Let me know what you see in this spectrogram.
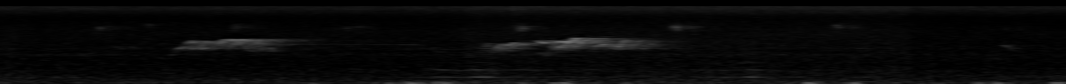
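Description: Faint bird calls over a near-silent outdoor background: two short chirping phrases, about a second in and again around two and a half seconds in. A few faint low bumps follow in the second half.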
